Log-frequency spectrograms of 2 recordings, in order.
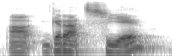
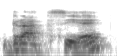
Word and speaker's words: grazie: Grazie, and That's how we pronounce it. Actually, it's one of the most mispronounced words in the world. Grazie. – Grazie. – Very good. You do hear that E at the end, so E at the end, which a lot of people don't say.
